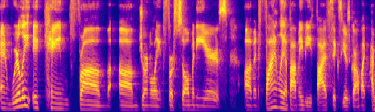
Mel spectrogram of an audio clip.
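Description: Bright, sharp tone at a moderate pace with an American accent. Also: man. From US, California (Bay Area). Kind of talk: casual interview. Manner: animated.

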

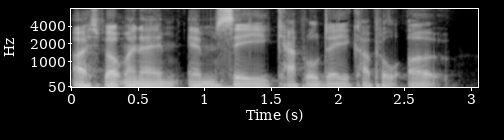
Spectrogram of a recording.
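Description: Here is a man with an Australian accent and a fairly low pitch. His intonation is fairly even, in a very clean recording with a silent background. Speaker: podcast co-host. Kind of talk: casual chat. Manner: subdued, lower energy.

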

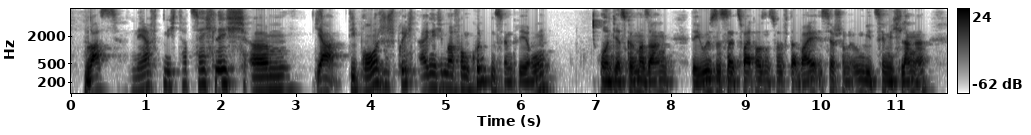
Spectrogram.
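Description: A man with a normal speaking voice talks at a fairly slow pace, using a medium pitch and lively intonation. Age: 20s. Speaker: insurance digital expert and lecturer, podcast co-host. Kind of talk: casual chat.

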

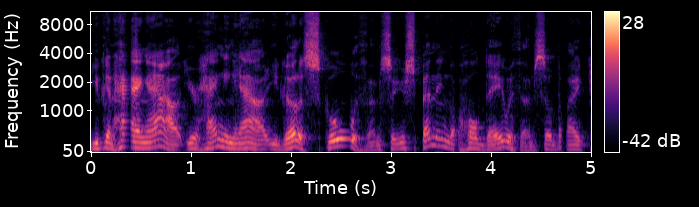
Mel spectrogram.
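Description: With vocal fry and lively intonation, a man talks at a moderate pace and medium pitch in a very clean recording with a silent background. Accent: American. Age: 50s. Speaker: actor. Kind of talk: casual chat.

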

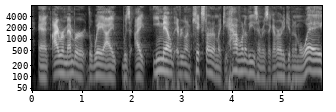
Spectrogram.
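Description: A man races along at a very fast pace, hardly pausing at all. His intonation is lively. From Canada West Coast. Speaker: documentary filmmaker. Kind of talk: casual comedy podcast chat. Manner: casual, profane.

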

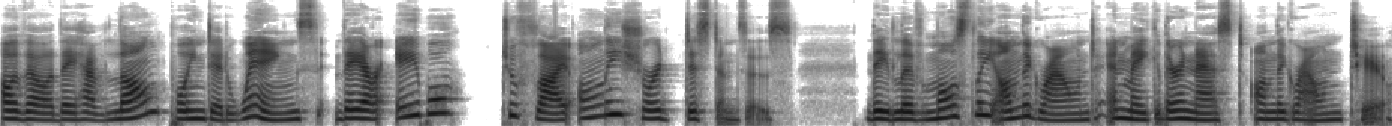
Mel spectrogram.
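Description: A woman with a Spanish accent talks at a very slow pace in a fairly high voice with ordinary pitch variation, the sound dry and close with no echo against a quiet background. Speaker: children's podcast host. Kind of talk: children's educational show.

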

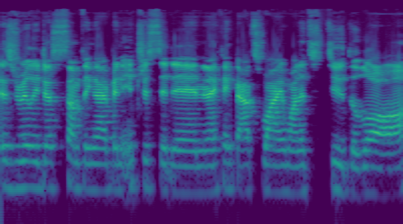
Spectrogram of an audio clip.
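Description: Her tone bright and sharp, a woman speaks in a New York accent. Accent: New York American. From New York, Yonkers. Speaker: law professor. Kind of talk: interview conversation.

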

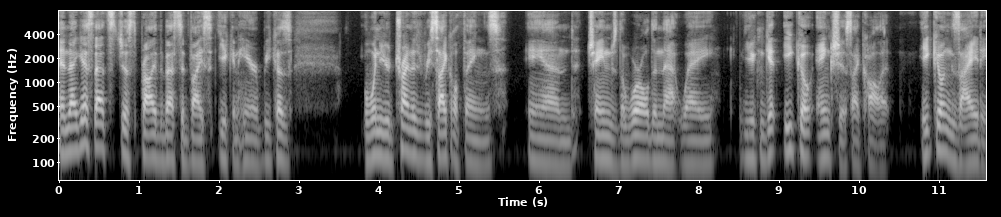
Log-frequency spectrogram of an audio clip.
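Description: A man with an unremarkable speaking voice and an American accent, fairly low in pitch with ordinary variation, at a moderate pace against a quiet background. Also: dry, close sound with no echo. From US Midwest, Chicago suburbs. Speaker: nonprofit founder. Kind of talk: interview. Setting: video call.

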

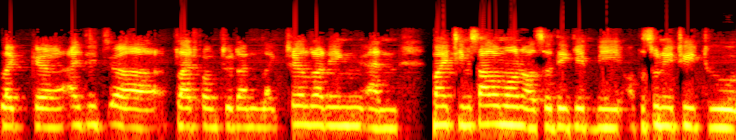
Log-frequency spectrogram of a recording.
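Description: A woman with a Nepali accent talks at a moderate pace and medium pitch, her intonation monotone and flat, with hardly any pauses. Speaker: trail runner. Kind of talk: interview. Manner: halting.

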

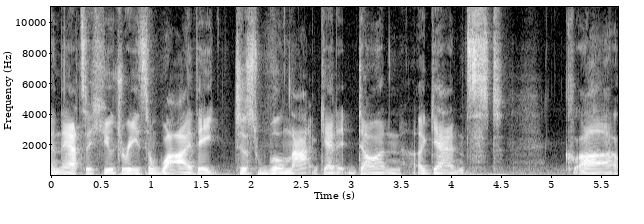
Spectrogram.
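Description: A bright, sharp tone in a flat monotone, with an American accent and a fairly slow pace. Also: man. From Michigan, US Midwest. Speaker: sports podcast host. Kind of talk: solo sports commentary podcast. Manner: halting, many repeated words.

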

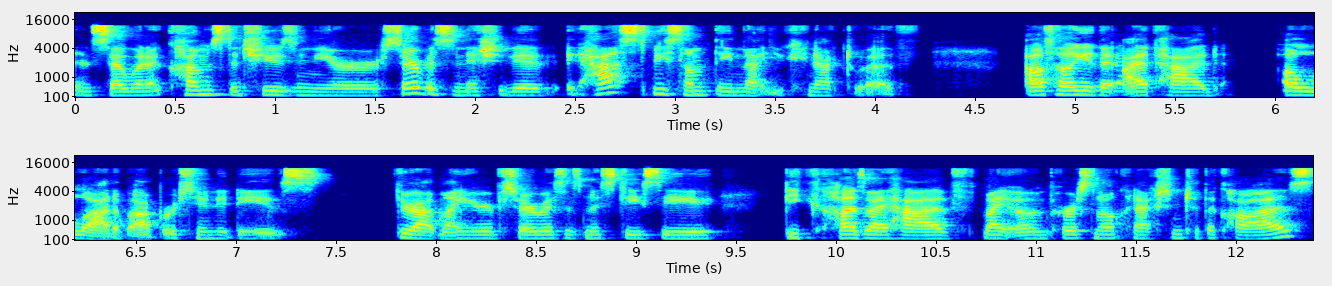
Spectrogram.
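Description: With an American accent, a woman talks at a very fast pace in a fairly low pitch. Her pitch variation is ordinary, and the background is quiet. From US, military family. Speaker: beauty pageant titleholder. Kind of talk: interview.

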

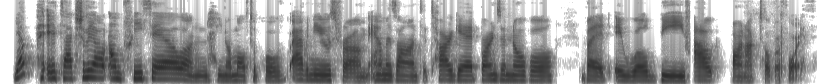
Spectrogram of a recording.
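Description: In a very clean recording with a silent background, a woman with an Ethiopian accent speaks at a fairly low pitch. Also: ordinary pitch variation, moderate pace. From Ethiopia, then US (Dallas). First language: Amharic. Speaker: cookbook author. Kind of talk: casual interview conversation.

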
